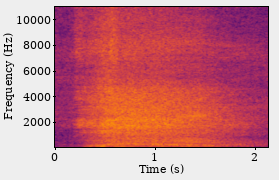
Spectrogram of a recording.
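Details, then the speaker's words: 1997 Toyota Kijang with a carburettor, which had heavy pull and stuttering in 3rd gear: revs now climb straight up cleanly on a throttle blip with no stumble and fall away smoothly, where earlier it strained first. Normal throttle response. "dan ini pada saat kita gas aja langsung respon enak gasnya langsung respon kalau pertama tadi kayak ngeden dulu gasnya baru naik Ini langsung plong gasnya"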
